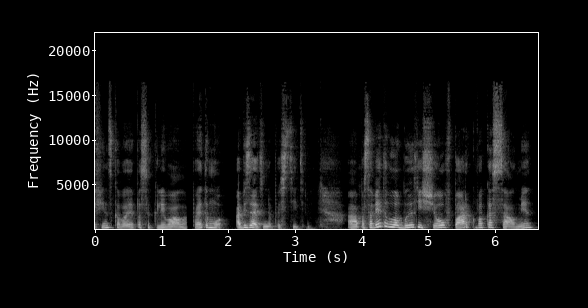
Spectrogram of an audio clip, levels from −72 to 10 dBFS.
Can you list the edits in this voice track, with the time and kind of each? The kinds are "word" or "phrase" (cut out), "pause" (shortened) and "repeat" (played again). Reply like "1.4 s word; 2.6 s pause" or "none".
4.8 s word

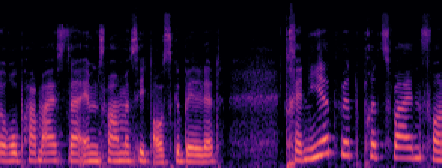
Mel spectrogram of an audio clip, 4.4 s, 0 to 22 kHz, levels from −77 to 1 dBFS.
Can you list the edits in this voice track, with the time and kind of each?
1.0 s word; 1.5 s word; 2.8 s pause

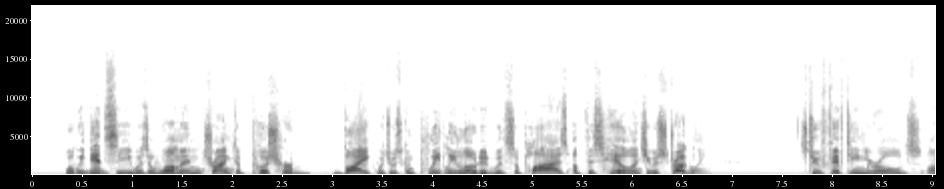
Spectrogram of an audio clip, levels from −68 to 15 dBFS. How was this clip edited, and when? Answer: 7.7 s word

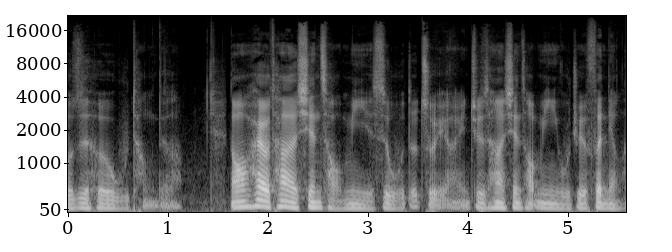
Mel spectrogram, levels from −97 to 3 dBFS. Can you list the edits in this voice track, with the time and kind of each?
1.6 s pause

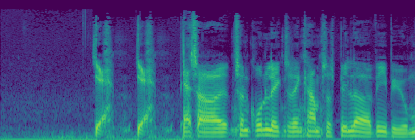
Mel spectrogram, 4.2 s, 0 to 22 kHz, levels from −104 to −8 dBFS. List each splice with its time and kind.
1.4 s repeat; 2.8 s phrase

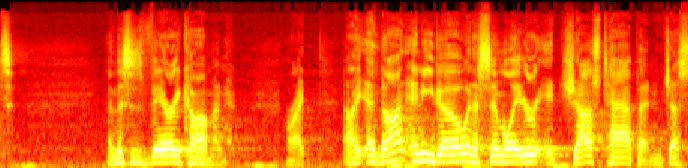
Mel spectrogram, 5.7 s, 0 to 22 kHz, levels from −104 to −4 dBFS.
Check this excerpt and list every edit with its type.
2.3 s pause; 3.1 s phrase; 3.6 s phrase

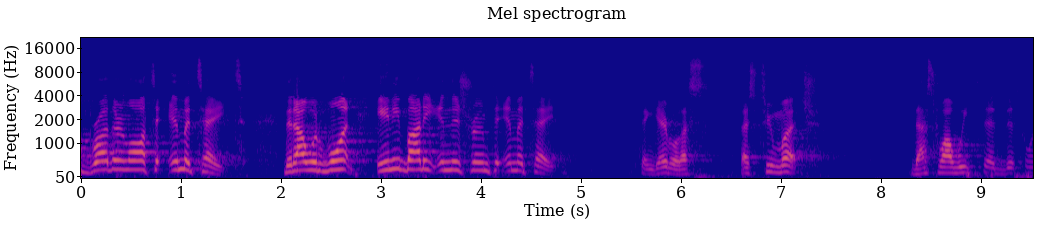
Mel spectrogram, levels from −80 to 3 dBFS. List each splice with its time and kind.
none

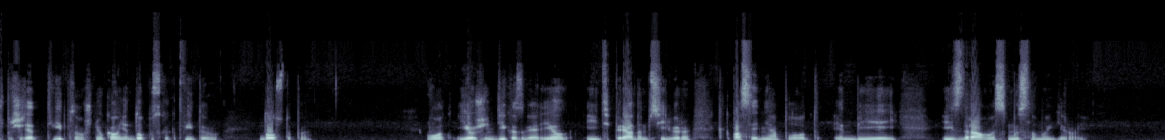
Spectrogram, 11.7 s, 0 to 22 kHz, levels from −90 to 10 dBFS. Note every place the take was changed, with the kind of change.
none

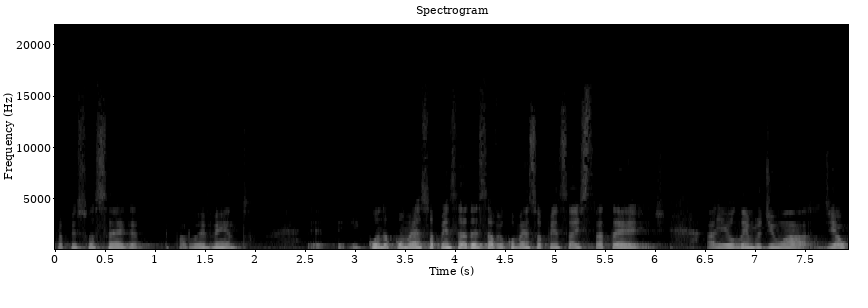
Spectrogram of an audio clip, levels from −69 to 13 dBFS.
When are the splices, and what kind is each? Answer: 4.4 s word

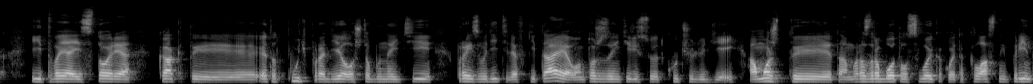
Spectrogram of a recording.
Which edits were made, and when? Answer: 7.4 s pause

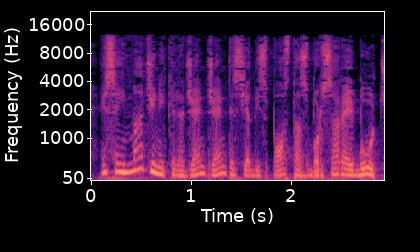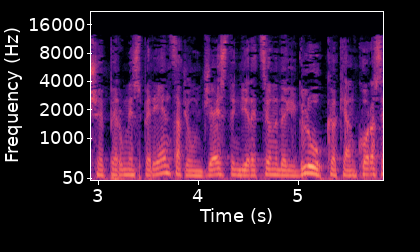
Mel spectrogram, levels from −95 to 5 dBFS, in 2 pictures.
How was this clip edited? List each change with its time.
1.2 s repeat; 3.9 s phrase

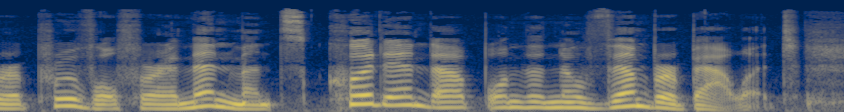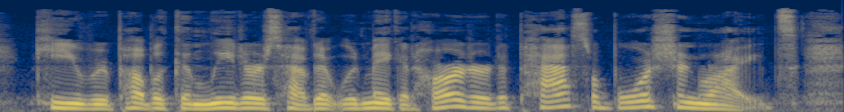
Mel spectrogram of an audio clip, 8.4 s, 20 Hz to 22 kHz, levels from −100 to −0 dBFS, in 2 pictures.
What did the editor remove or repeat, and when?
5.8 s word; 7.2 s phrase

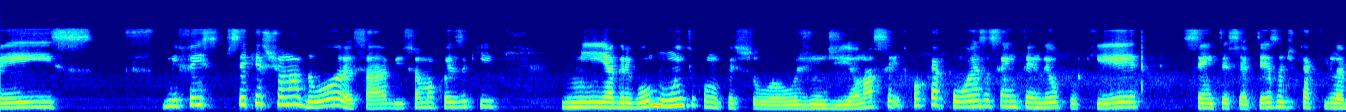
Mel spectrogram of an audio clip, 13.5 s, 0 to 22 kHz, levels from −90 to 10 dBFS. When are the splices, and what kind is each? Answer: none

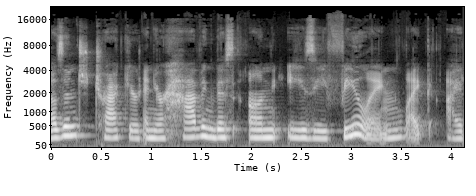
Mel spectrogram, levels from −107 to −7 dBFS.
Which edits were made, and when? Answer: 0.9 s word

